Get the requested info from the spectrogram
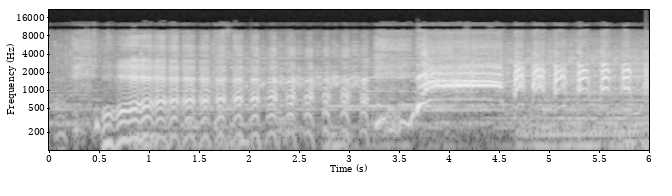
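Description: Maniacal cackling laughter in quick rhythmic bursts. It rises into a held high-pitched shriek about two-thirds of the way in, then breaks back into cackling.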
